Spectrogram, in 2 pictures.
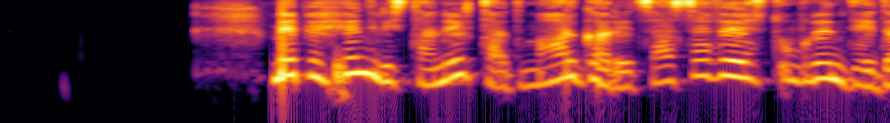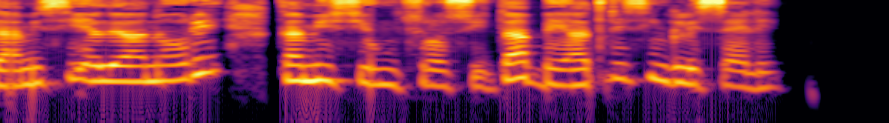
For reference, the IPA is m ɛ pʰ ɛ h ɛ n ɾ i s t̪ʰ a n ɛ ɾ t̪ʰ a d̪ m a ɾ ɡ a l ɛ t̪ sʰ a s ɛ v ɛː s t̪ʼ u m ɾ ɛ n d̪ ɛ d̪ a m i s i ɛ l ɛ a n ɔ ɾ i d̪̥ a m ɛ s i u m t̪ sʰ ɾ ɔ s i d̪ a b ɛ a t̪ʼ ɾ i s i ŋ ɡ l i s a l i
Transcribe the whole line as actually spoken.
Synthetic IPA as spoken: m ɛ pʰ ɛ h ɛ n ɾ i s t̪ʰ a n ɛ ɾ t̪ʰ a d̪ m a ɾ ɡ a ɾ ɛ t̪ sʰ a s ɛ v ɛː s t̪ʼ u m ɾ ɛ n d̪ ɛ d̪ a m i s i ɛ l ɛ a n ɔ ɾ i d̪̥ a m i s i u m t̪ sʰ ɾ ɔ s i d̪ a b ɛ a t̪ʼ ɾ i s i ŋ ɡ l i s ɛ l i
